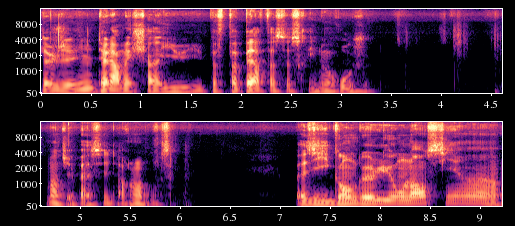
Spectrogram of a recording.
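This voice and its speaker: At a fairly slow pace, the speaker's tone is dark and mellow. Pitch variation stays ordinary. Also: man, fairly low pitch for a man. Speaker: gaming YouTuber. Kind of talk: gameplay commentary. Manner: loud; animated.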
